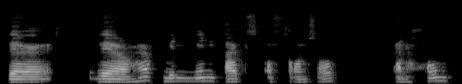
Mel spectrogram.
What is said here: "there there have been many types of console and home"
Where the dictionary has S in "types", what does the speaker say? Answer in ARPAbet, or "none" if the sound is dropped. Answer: S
